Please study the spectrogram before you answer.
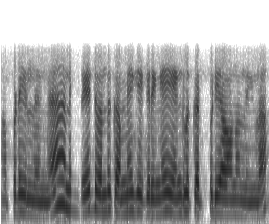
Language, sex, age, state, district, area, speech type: Tamil, female, 30-45, Tamil Nadu, Tirupattur, rural, conversation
